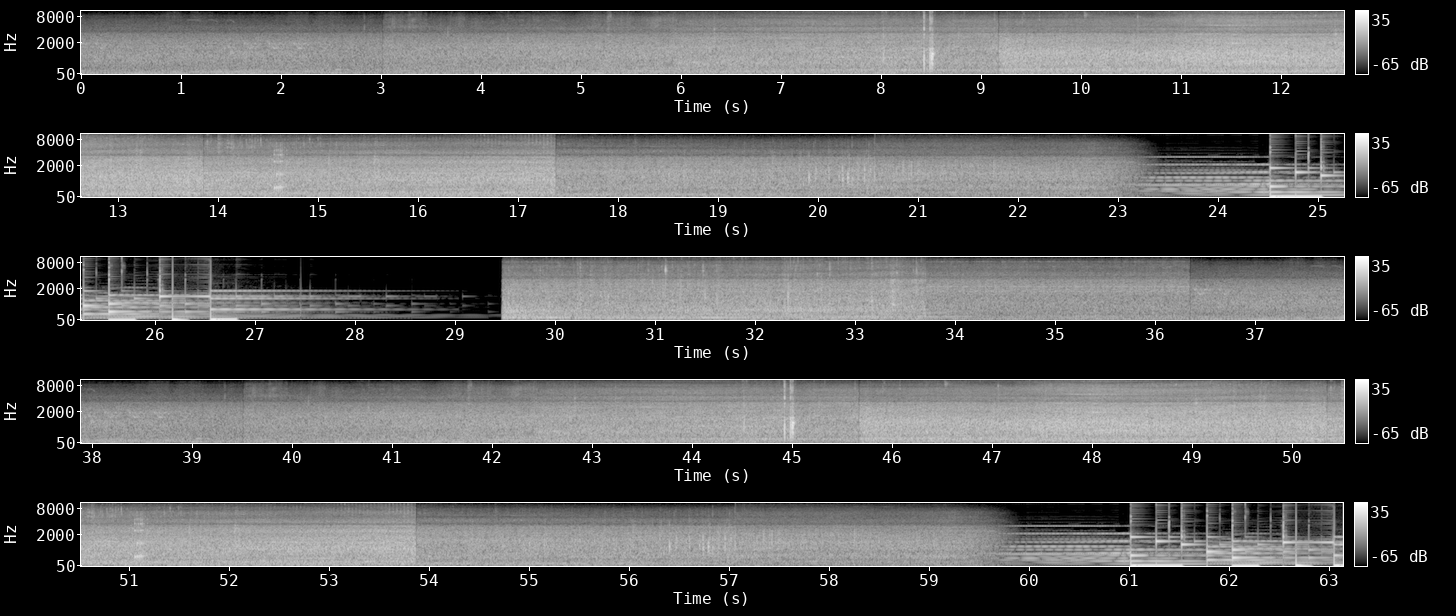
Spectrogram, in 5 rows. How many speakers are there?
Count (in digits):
0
